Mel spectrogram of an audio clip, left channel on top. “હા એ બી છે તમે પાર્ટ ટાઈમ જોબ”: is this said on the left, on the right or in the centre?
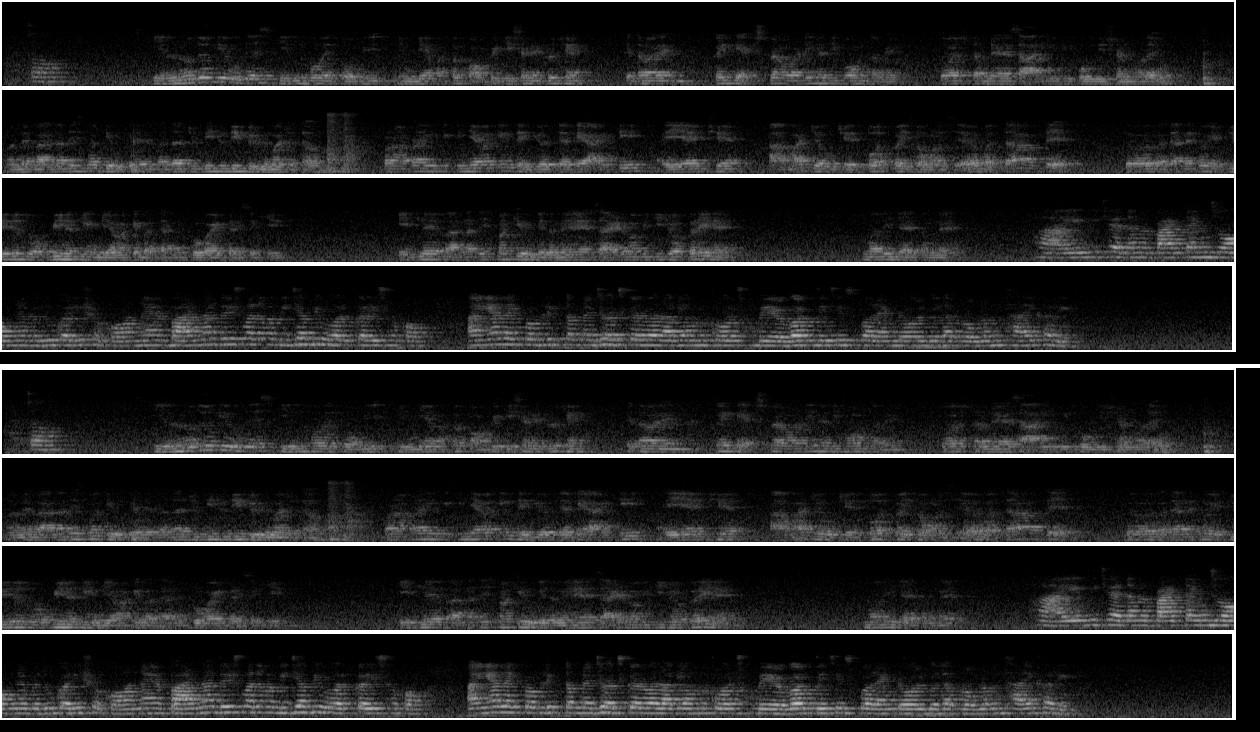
Right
